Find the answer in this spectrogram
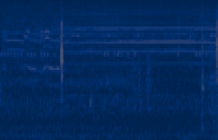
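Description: Near silence: faint background with a few thin, steady high tones and a faint click about half a second in.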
